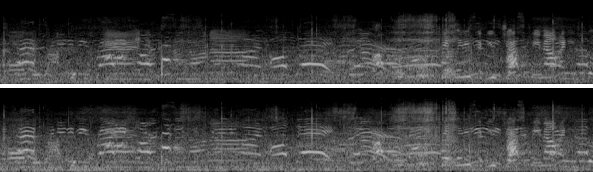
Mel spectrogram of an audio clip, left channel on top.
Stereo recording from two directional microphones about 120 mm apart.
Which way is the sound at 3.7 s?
20° right (ahead or behind).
